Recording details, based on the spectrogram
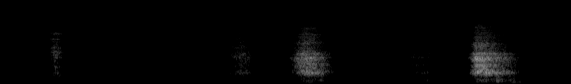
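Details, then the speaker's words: Stuttering breathing technique, ten connected breaths with lower abdomen rising first then chest: five audible breath sounds, each a brief airy rush with short pauses between, aiming for a relaxed exhale. "you may hear me it doesn't matter but you're looking for a relaxed exhale on a connected"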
